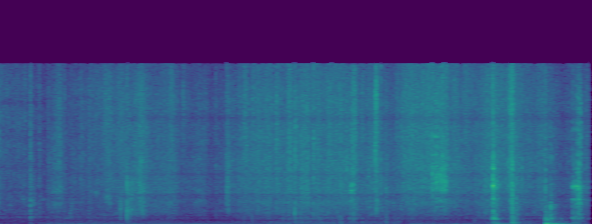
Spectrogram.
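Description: A tree's branches scrape and rustle as it is dragged across pavement.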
